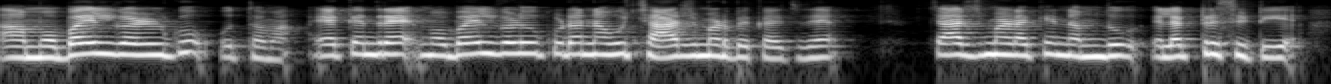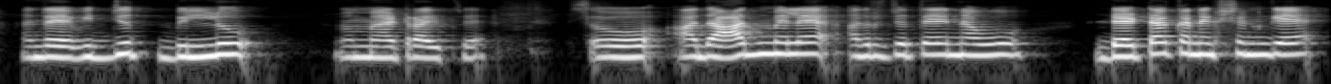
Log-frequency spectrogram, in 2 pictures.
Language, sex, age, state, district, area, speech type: Kannada, female, 30-45, Karnataka, Mandya, rural, spontaneous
